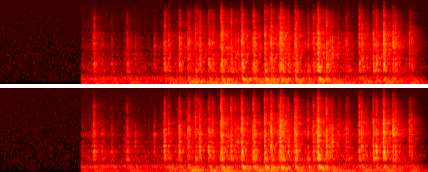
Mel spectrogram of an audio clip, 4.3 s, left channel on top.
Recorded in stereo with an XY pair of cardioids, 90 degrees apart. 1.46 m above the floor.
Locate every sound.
0.8 s typing on a keyboard: 50° right, 3 m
